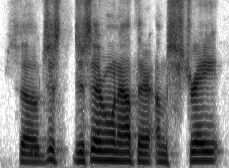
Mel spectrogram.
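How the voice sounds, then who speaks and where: A man's voice: a little high, level tone, moderate pace, a bit bright, clean tone, dry recording, clean studio sound. Laid-back joking man with soothing voice. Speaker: yoga teacher and podcast co-host. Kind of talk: casual podcast chat. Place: dim home room. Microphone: desk mic, video call.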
